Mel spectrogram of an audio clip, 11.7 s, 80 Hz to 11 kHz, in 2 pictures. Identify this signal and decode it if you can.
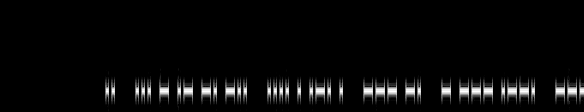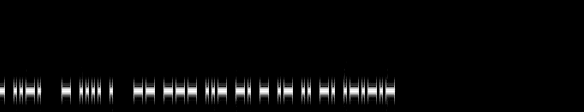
Morse code, heard as a keyed tone, about 40 wpm, 700 Hz. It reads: I STAND HERE ON TOP OF THE MOUNTAIN.
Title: Sentences from Top 1000 Words - Review Part 1 - 40wpm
